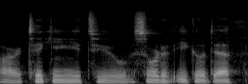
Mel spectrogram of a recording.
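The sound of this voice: This is an unforced reading voice. It is the whole of the clip.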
